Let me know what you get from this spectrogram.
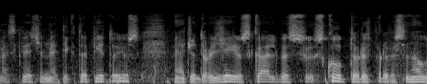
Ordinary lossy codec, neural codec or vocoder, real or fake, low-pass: MP3, 48 kbps; none; real; 14.4 kHz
